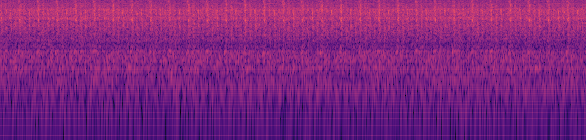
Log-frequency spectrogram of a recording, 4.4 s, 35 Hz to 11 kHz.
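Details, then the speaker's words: Morris Minor at idle after the mixture was richened for its standard, non-high-power ignition, aiming for 13.8–14 AFR, with idle speed brought down slightly: steady, even idle with a fast regular pulse, no misses or knocks; normal idle. "So I'm aiming for that 13.8 to 14 AFR at idle. I will just bring that idle speed down just a fraction."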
